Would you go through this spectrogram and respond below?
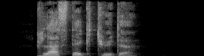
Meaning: plastic bag
- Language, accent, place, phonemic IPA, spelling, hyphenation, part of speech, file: German, Germany, Berlin, /ˈplastɪkˌtyːtə/, Plastiktüte, Plas‧tik‧tü‧te, noun, De-Plastiktüte.ogg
